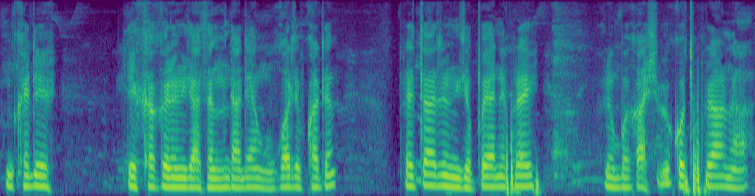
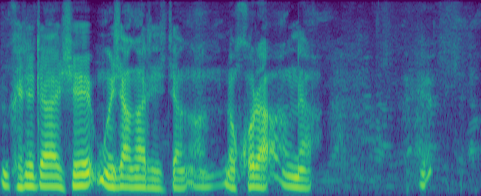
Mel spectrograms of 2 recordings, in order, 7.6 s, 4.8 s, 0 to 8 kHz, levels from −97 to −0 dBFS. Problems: low volume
